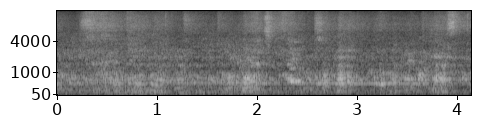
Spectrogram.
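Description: A train running on its rails, heard from inside the carriage: a steady running noise with a faint steady whine and a few brief louder knocks.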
